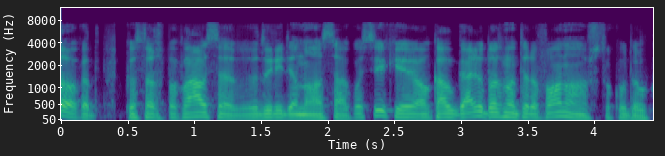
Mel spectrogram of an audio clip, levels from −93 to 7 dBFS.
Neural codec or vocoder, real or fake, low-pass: codec, 16 kHz, 4 kbps, X-Codec, HuBERT features, trained on general audio; fake; 7.2 kHz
